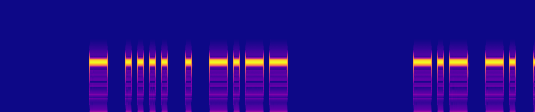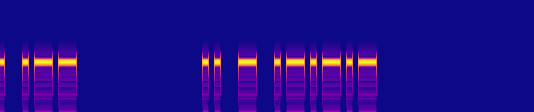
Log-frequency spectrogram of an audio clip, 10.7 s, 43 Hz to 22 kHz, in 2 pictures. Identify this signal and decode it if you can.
Morse code, heard as a keyed tone, about 20 wpm, 700 Hz. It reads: THEY KNEW IT.
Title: 3x Word-Spacing - Sentences from Top 400 Words - 20wpm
